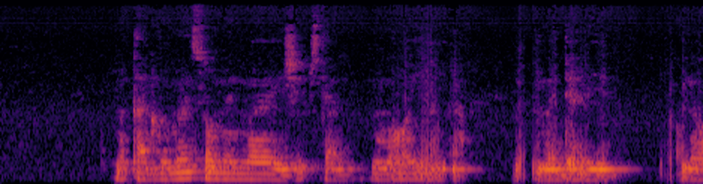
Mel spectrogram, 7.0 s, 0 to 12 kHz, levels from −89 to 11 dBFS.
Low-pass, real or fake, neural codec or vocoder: 10.8 kHz; real; none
